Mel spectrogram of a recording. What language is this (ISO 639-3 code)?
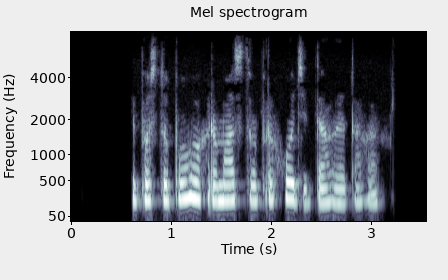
bel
